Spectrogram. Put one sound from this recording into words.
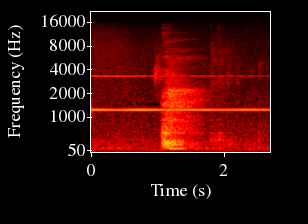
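Clothing rustles softly as a man bows to the floor.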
